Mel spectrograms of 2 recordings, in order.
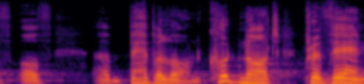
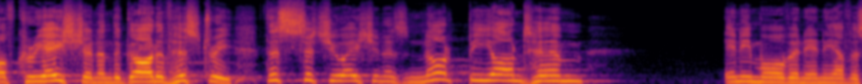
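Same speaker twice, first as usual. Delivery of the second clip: louder, driving sermon cadence; preaching at full force; 4 semitones higher, 7 dB louder than usual. Acted. Preacher rousing the congregation about God's power. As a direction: hammer each God of line.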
